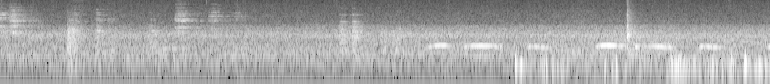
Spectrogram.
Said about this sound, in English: Oh, there's another bird. What sort of a bird that is?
